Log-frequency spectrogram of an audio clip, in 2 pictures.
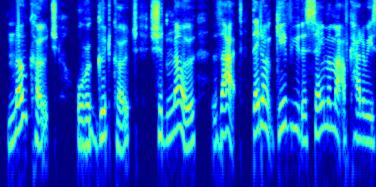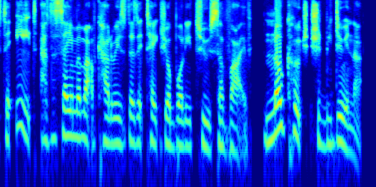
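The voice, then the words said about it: Frustrated, agitated speaking voice. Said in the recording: “As you can hear in my voice, I got frustrated.”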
